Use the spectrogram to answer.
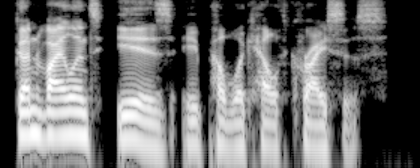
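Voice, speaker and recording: A man with a Midwestern American accent at a moderate pace, with ordinary pitch variation. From US Midwest, Illinois. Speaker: physician podcast host. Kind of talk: interview.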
